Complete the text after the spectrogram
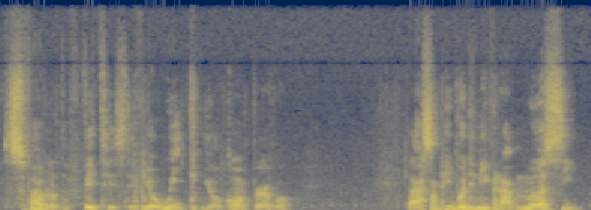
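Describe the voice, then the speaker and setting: A man's voice: medium pitch, quick pace, slight background noise. A young man telling a story to camera in a casual, slangy way. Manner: animated, slangy, bursts of shouted sound effects.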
